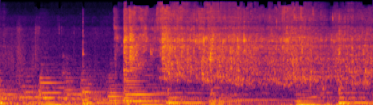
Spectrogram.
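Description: Tap water gushes into a container while filling at home, with a hollow tonal rush at first that opens into a broad, steady splashing stream.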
